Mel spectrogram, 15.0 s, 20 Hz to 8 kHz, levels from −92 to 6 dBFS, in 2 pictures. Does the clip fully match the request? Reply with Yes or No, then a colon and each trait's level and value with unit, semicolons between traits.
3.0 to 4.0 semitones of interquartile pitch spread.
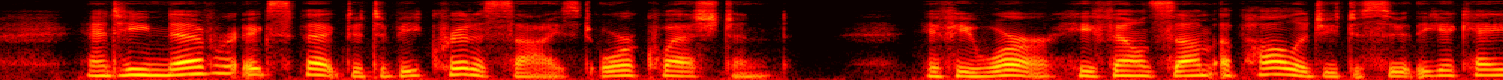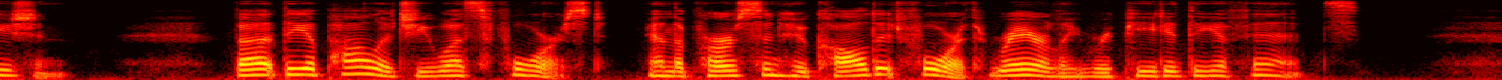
Yes: average, 3.7 semitones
